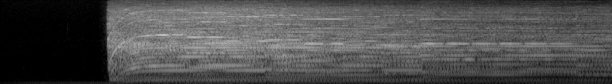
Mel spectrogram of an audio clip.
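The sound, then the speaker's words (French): Instrumental music starts abruptly after a brief silence, with a dense, buzzing, distorted wall of sustained synth tones that stays loud and steady, with no vocals. “Je l'écoute en ce moment, j'écoute beaucoup, t'as vu donc lui, c'est vraiment, il y a pas forcément de paroles ou quoi que ce soit, mais c'est un mood, tu vois, c'est très très beau.”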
